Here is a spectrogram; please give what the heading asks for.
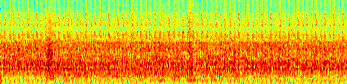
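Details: Sears Craftsman mower, Kohler Command engine, after no-spark repair, clutch wire fixed, new fuel and new spark plugs: quick, steady chuffing beat around four pulses a second holds even throughout; runs cleanly.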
